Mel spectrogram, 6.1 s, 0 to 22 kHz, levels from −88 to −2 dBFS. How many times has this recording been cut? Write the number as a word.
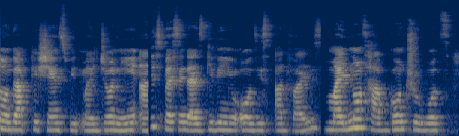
one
